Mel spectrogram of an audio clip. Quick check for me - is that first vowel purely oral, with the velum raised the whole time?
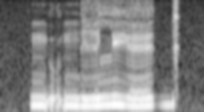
yes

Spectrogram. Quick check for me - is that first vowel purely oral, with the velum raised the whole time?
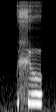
yes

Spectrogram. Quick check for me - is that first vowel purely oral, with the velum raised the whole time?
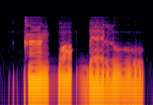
no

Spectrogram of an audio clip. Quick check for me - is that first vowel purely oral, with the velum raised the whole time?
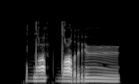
no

